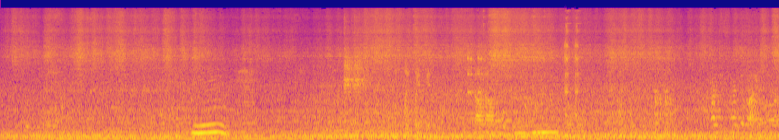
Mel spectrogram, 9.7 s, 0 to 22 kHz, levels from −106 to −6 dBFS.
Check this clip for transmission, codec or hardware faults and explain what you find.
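One fault is present. A doubled audio track runs from 3.91 s to 8.45 s. The same sound is likely being captured twice, once through a slower path, so a second full-band copy trails about 150 ms behind at roughly equal level, with no decay, and it cuts in and out abruptly.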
